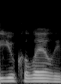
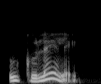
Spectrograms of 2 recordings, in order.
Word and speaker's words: ukulele: He plays the, what I thought was a ukulele, but it's actually pronounced ukulele.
